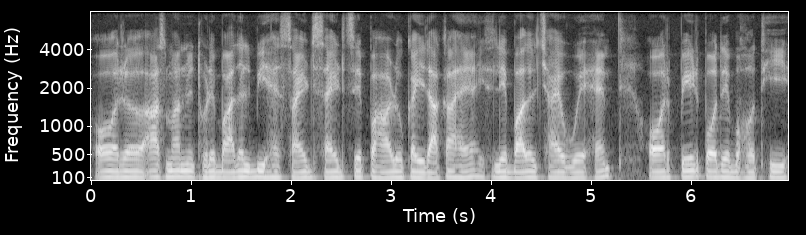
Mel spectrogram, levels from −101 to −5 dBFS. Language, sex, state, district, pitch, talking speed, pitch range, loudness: Hindi, male, Himachal Pradesh, Shimla, 105 Hz, 205 wpm, 100-110 Hz, -18 LUFS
